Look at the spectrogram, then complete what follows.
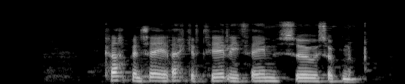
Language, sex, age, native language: Icelandic, male, 20-29, Icelandic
